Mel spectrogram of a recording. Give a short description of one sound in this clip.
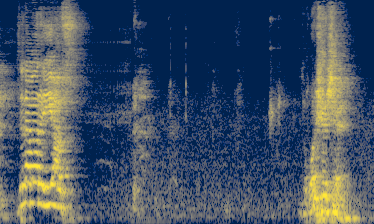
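An elderly man speaks with emphasis into a microphone, heard through a loudspeaker in a large echoing hall.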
